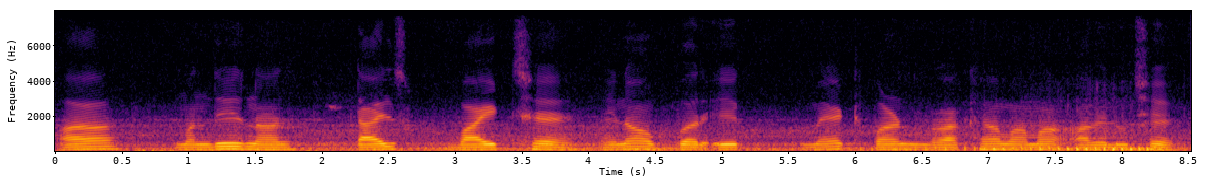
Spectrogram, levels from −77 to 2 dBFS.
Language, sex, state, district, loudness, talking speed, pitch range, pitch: Gujarati, male, Gujarat, Valsad, -15 LUFS, 90 wpm, 135-145 Hz, 135 Hz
